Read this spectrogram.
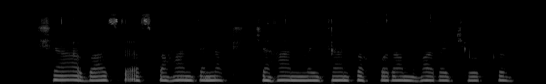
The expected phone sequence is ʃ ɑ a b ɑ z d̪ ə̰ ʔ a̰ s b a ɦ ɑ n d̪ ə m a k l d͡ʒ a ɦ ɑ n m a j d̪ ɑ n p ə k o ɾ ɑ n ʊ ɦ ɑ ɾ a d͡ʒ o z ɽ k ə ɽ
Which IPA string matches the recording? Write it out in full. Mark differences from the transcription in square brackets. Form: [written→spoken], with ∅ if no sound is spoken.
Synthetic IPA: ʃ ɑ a b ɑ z d̪ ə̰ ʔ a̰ s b a ɦ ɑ n d̪ ə [m→n] a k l d͡ʒ a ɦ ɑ n m a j d̪ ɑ n p ə [k→x] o ɾ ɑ [n→m] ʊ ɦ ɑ ɾ a d͡ʒ o [z→∅] ɽ k ə ɽ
